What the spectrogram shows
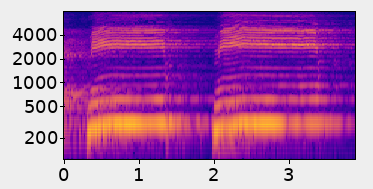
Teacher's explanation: میم کا مخرج ہے ہونٹوں کے خشک حصے سے میم ادا ہوتا ہے۔ میم بولتے ہوئے جو میم کی آواز ہے اس میں ایک رول ہوتا ہے، اس رول کو کہتے ہیں غنہ۔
